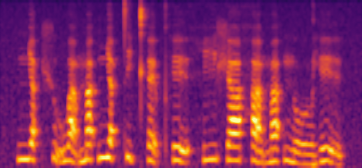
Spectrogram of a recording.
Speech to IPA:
ɲ ä˦ ʔ ʃ ṵ˦˨ w ä̰˦˨ m ä˦ ʔ ɲ ä˦ ʔ t ḭ˦˨ kʰ ɛ̰˦˨ pʰ ḛ˦˨ ɪ̯ h i˦ ʃ ä˦ h ä̰˦˨ m ä˦ ʔ n o˨ ʊ̯ j ḛ˦˨ ɪ̯

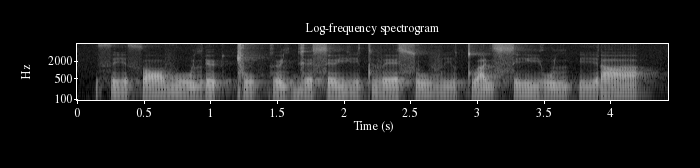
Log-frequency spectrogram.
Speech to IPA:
θ i˨ θ ɒ˨˩˦ β u˨˩˦ lʲ ɾ ʏ˨ ʔ ǀ u˨˥ k ʏ˨˥ lʲ ɡ ɪ˨˩˦ s ɪ˨˥ j i˨˩˦ t β e˨˥ s u˨˩˦ β i˨ tʷ a˨ lʲ s i˨˩˦ j u˨˩˦ lʲ ʔ i˨˥ ɾ a˨

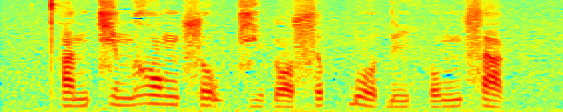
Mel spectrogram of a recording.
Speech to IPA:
t̪ʰ a˨˦ n t͡ɕ ə˨˦ n ɣ ɔ˧ ŋ s o̰˧˨ w t͡ɕ i̤˨˩ ɗ ɔ˧˩ s ə˦˥ p̚ ɓ o˧˩ ɗ i˧˩ h o˨˦ ŋ s a˨˩ k̚

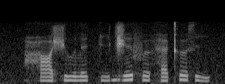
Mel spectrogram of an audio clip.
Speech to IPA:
h ɑ ʃ ɯ l e k i d͡ʒ e f ø h æ kʰ ø s i

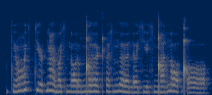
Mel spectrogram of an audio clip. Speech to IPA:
tʲ ɔ̃ː sʲ tʲ ə˞ ɡ æ̃ ɳ ɔ sʲ n ɔ ɾ ʊ ŋ͡ǃ əː ʈʰ ə z ŋ əː n əː sʲ ʏː sʲ ŋ͡ǃ a n ɔ ǃʼ ɔː

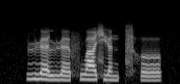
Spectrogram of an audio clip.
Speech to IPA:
l ɥ ɛ˥˨ l ɥ ɛ˨˩ f w ä˦ ɕ j ɛ˨ n t͡sʰ ɤ˨˩

